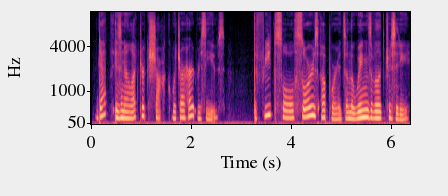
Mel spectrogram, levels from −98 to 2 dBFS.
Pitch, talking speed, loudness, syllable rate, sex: 210 Hz, 180 wpm, -16 LUFS, 5.1 syllables/s, female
